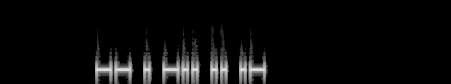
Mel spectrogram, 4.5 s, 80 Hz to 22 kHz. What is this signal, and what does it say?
Morse code, heard as a keyed tone, about 25 wpm, 700 Hz. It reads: MEDIA
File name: 5 Letter Words - First 3 Letters Given - 25wpm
